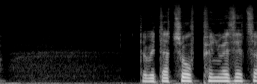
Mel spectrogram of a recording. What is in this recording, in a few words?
"twp", Welsh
